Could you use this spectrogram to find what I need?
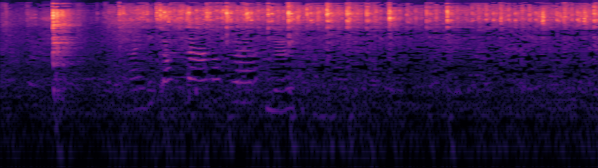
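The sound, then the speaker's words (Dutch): A utensil stirs as oil is added slowly to thickening homemade mayonnaise. It makes a steady, rhythmic scraping and clicking against the bowl, with brief voices partway through. “Als je nu heel langzaam zo'n sliertje door blijft gaan en je blijft maar doorroeren, dan gaat die olie die gaat wel binden.”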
